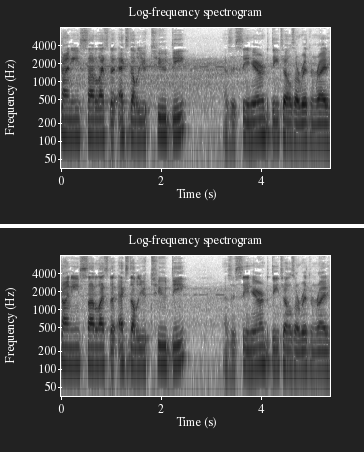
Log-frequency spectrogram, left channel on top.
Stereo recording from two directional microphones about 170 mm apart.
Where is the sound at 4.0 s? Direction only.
Centre (ahead or behind).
